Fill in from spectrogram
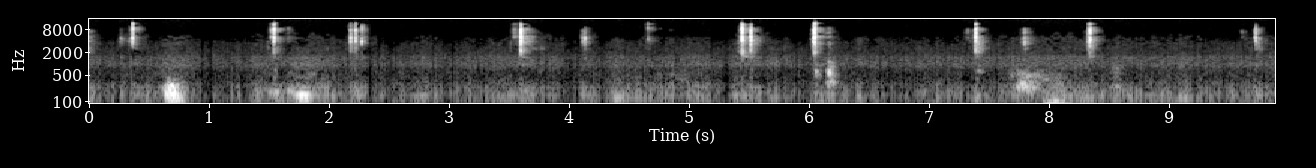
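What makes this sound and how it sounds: A small thin metal blade scores crosshatch lines into a solid orange bar of hand soap held in the hand, scratching and cutting through its surface. Eleven short, crisp, bright clicks and scrapes come apart by quiet gaps, some with a soft low thud beneath, and each stops almost at once with no ring.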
